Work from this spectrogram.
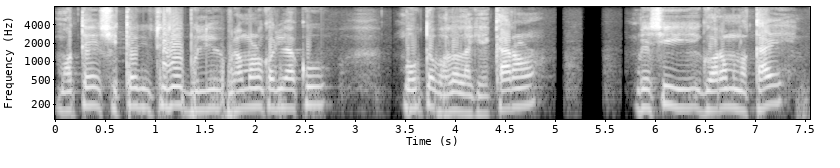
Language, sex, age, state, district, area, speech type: Odia, male, 60+, Odisha, Jajpur, rural, spontaneous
